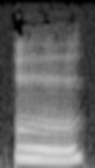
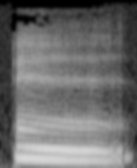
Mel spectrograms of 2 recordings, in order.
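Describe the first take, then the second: First: The nasal vowel is held somewhat longer. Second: The nasal vowel is held for a very long time. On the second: "or double long"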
